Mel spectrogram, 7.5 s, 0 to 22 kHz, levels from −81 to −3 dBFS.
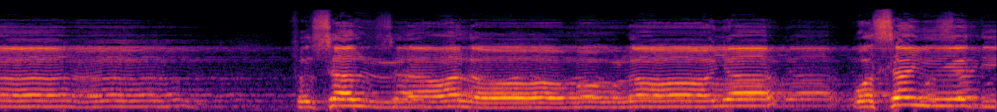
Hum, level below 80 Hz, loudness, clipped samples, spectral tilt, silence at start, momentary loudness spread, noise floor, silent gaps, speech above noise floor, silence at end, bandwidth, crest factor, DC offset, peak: none; -62 dBFS; -23 LUFS; under 0.1%; -2.5 dB/octave; 0 s; 13 LU; -46 dBFS; none; 24 dB; 0 s; 14.5 kHz; 18 dB; under 0.1%; -6 dBFS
